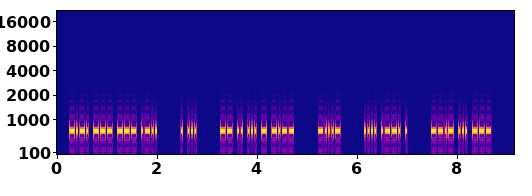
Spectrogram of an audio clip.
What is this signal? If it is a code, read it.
Morse code, heard as a keyed tone, about 34 wpm, 700 Hz. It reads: COOL ES MISTY <BT> HPE QSO
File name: UK MASTER QSOs TRAINING / 35WPM / UK MASTER QSOs 0040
